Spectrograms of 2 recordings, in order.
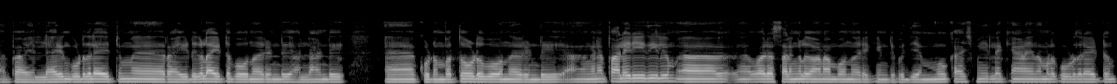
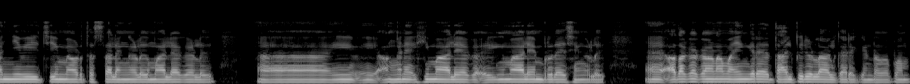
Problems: none marked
